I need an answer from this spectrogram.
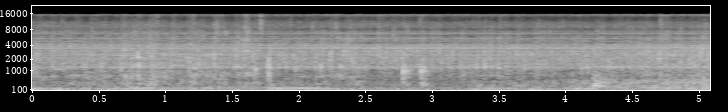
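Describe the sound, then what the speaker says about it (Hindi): Water poured into peanut gravy cooking in a pan, a steady close splashing and gushing pour with faint sizzling, continuous for several seconds with no voices. "थोड़ा पानी और डाल दिया ताकि अच्छे तरीके से ये तैयार हो सके।"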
